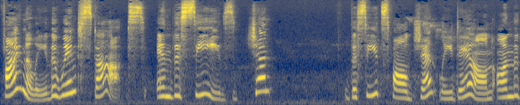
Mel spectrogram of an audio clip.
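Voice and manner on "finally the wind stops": ordinary delivery, nothing marked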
